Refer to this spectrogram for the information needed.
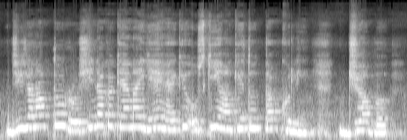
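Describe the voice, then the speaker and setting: A woman's voice: high voice, lively intonation, moderate pace, noisy background. A woman from Saudi Arabia hosting a vlog, giving commentary and retelling someone else's account. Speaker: vlog host.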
